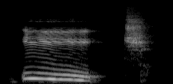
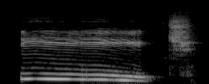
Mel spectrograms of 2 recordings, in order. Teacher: your lips close for that B sound. And so for a lot of people, it's really difficult to move from that sound to wide open for that long e.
